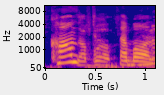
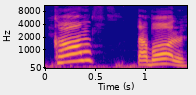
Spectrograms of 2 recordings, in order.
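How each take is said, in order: First: It is said with a Visayan-accented pronunciation. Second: It is said with standard English pronunciation. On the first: The speaker calls it wrong. "Imuha kay comfortable man Bisaya man kayo" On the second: The speaker calls it right. "Ang pag-pronounce ana comfortable"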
